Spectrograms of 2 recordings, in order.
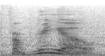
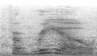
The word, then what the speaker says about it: Fabrio: The word you need to remember is Fabrio. Fabrio, Gary White said to me multiple times from Tridec so that I would say it properly. I won't even tell you the way other people are saying it, but the proper way is Fabrio.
